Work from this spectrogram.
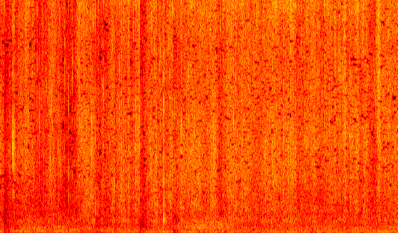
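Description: Fingertips grasp and rub through a large bunch of dried eucalyptus stems covered in small, round, papery leaves. The result is a steady, bright, high-pitched crinkling with tearing rustles throughout.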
